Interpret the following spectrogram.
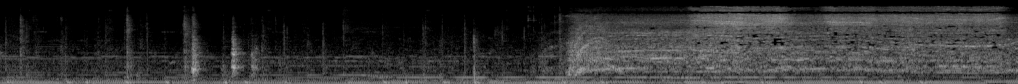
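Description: Electric miter saw spinning up about halfway through and cutting a wooden 2x4, loud for the last four seconds, after a couple of knocks as the board is set on the saw. Background music plays throughout.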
